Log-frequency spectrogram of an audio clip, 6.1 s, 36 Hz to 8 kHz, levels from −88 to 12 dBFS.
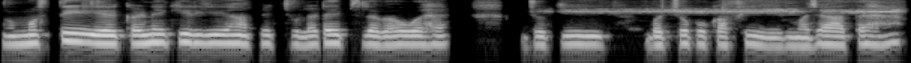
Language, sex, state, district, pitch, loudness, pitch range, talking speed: Hindi, female, Bihar, Samastipur, 185 Hz, -16 LUFS, 180-200 Hz, 205 wpm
